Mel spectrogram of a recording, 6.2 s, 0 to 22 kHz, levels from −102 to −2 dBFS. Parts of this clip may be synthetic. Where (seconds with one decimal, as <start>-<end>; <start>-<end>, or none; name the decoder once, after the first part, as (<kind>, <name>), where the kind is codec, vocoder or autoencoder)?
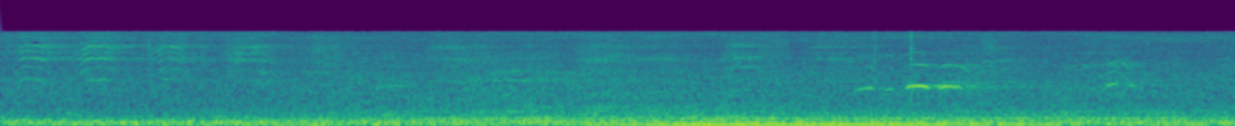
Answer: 1.1-3.8 (codec, DAC)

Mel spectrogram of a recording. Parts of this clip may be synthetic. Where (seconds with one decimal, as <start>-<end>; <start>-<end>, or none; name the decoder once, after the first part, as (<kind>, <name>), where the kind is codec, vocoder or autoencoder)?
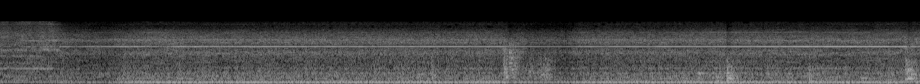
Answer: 0.0-2.6 (codec, DAC); 7.8-9.2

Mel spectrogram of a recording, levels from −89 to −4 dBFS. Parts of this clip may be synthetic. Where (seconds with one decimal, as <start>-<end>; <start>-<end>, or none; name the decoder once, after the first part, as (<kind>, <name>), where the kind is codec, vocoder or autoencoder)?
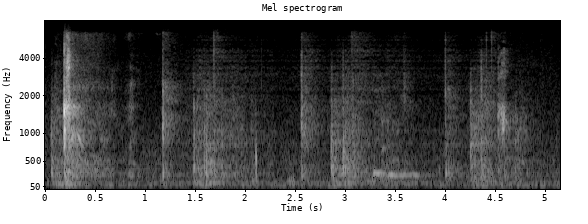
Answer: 1.4-4.5 (codec, DAC)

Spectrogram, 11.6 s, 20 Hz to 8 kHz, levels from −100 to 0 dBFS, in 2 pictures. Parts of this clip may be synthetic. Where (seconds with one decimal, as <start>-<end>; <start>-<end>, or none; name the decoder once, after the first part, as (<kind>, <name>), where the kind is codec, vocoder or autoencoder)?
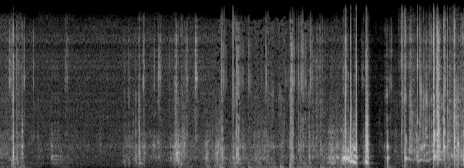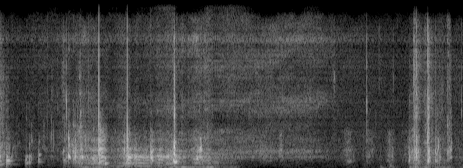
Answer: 0.0-2.7 (codec, DAC); 3.9-11.6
